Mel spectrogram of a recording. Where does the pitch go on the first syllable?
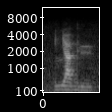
high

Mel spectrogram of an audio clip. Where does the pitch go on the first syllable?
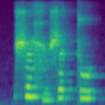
high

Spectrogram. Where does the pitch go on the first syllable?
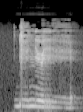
high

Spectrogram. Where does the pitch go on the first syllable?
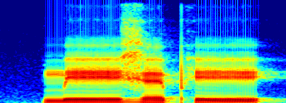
low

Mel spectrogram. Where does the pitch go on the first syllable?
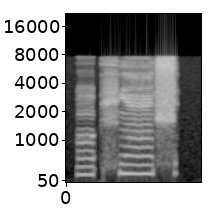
low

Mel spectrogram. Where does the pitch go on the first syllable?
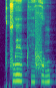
high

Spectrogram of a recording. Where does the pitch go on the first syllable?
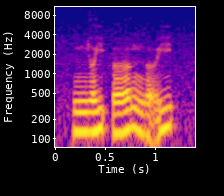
rising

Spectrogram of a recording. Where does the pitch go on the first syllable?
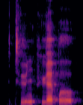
low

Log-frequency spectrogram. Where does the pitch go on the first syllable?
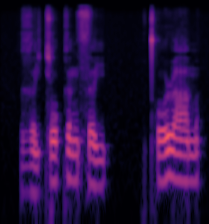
low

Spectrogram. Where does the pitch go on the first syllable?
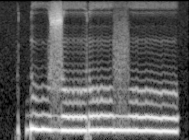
low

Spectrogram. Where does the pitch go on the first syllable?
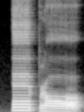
high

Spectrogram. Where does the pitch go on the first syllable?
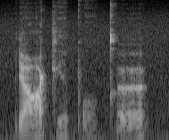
rising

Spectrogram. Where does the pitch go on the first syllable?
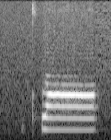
high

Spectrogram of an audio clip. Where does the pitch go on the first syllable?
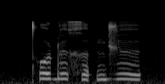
high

